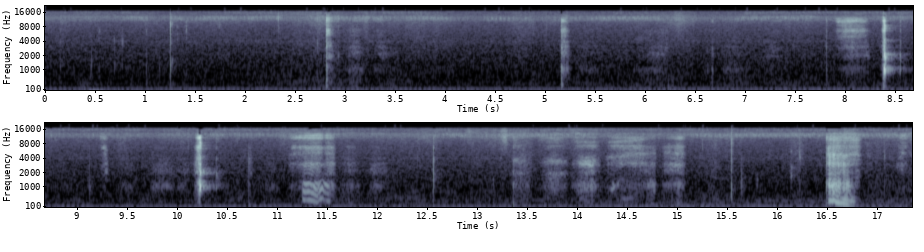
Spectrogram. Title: hiccups and cute faces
